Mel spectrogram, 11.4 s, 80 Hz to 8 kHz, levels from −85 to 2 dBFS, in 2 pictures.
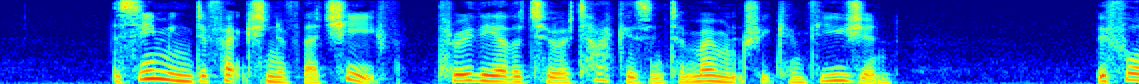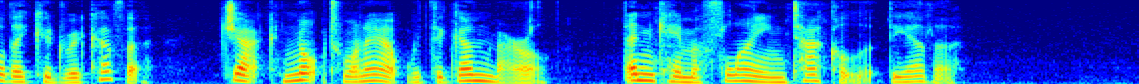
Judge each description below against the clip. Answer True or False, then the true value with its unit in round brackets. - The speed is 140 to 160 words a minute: False (180 wpm)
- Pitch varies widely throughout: False (4.3 semitones)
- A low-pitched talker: False (185 Hz)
